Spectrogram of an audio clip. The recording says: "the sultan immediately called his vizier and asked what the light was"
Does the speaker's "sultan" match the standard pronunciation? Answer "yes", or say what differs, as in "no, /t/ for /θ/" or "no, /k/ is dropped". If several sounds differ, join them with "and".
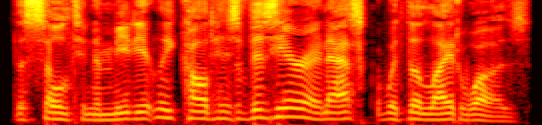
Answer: yes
